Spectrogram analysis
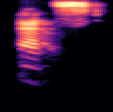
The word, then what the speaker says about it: asked: Ini kalau dalam IPA symbol, akhiran ed-nya bunyinya T. Jadi ada 3 bunyi huruf konsonan. Penutur asli bahasa Inggris juga repot kalau lebih dari 2 huruf konsonan jadi 1. Nah, jadi mereka seringnya membuang bunyi yang di tengah konsonannya. Jadi bentuk kedua ini, simple past verb-nya bacanya asked.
